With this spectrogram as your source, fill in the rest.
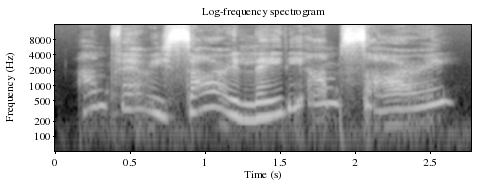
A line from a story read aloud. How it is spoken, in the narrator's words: whispered the boy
